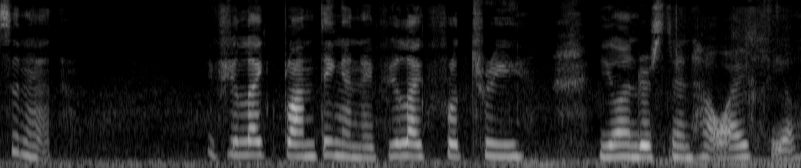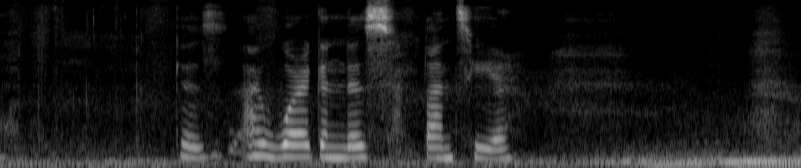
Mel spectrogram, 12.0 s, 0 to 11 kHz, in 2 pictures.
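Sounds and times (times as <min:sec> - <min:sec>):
person drawing breath: 0:10.1 - 0:11.0.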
